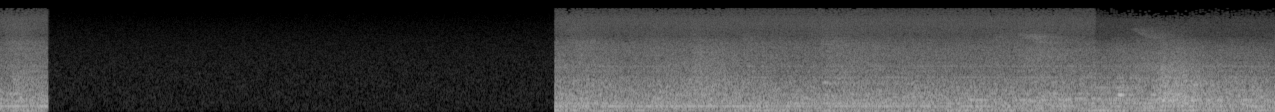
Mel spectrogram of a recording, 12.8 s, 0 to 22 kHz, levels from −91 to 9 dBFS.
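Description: From 0.48 s to 5.56 s the audio drops out, leaving only hiss roughly 40 dB below the signal; the abrupt cut, unlike a fade, points to a likely dropout to a faint residue. From 10.96 s to the end, wrongly applied de-emphasis dulls the sound, sloping smoothly to about 8 dB down at 10 kHz against 1 kHz, rather than cutting off sharply.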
